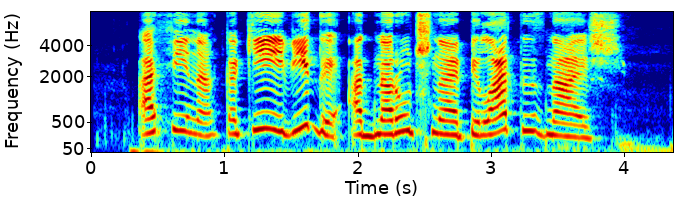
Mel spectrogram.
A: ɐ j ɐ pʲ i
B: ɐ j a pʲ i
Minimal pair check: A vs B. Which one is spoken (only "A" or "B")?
A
